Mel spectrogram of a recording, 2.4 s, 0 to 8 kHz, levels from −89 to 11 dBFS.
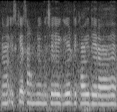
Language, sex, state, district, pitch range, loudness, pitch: Hindi, female, Chandigarh, Chandigarh, 235-250 Hz, -14 LUFS, 240 Hz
